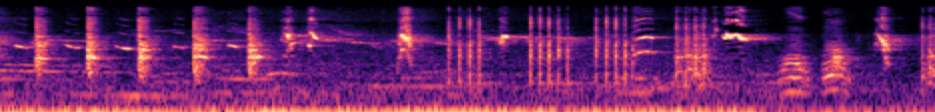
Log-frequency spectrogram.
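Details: Black-winged starling singing in the morning to get a quiet bird going: sharp chips about four per second, then rattling buzzy bursts and squeaky whistled notes, over a constant low hum.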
